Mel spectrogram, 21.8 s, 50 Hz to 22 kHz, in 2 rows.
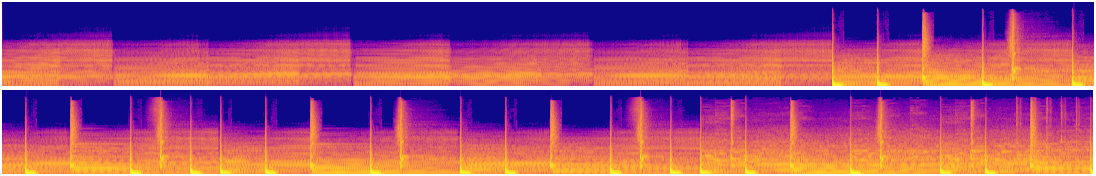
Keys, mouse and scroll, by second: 0.0-0.1 typing, 1.8 click, 4.3-5.3 click, 9.3 click, 10.6 click.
